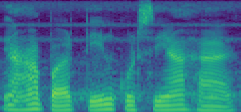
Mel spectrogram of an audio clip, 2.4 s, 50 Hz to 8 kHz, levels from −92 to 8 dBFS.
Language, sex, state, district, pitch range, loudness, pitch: Hindi, male, Jharkhand, Palamu, 110-125 Hz, -17 LUFS, 115 Hz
